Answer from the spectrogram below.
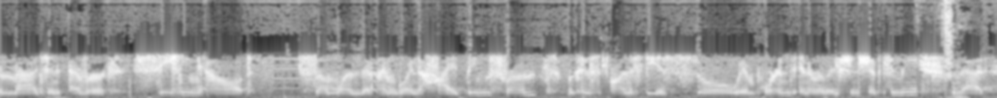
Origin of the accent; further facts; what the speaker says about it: Texas, United States; I'm from Texas. I was going to college, and I was basically stripping my way through college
